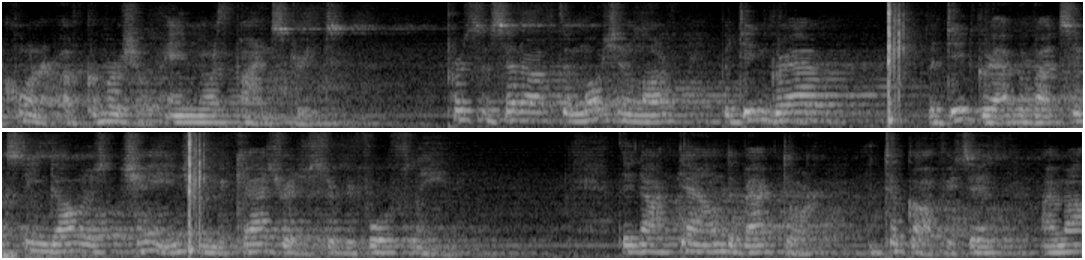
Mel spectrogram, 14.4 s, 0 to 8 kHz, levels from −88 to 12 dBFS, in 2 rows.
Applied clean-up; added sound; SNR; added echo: none; Tools; 0 dB; reverberation time 2.5 s.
